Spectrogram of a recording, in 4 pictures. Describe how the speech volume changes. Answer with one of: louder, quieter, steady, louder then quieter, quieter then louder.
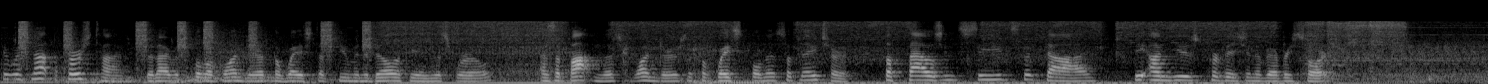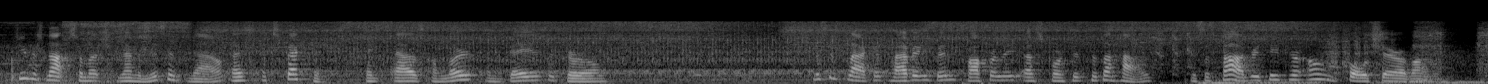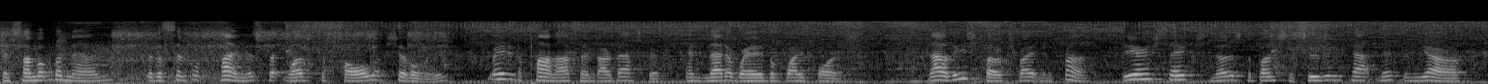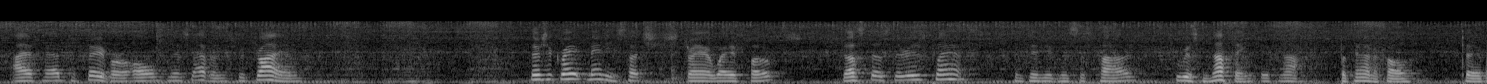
steady.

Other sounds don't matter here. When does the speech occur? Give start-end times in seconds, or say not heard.
0.0-13.4, 15.1-20.9, 23.0-38.4, 39.0-47.6, 50.0-59.4.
